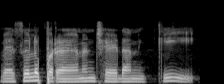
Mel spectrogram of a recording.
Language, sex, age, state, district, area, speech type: Telugu, male, 45-60, Andhra Pradesh, West Godavari, rural, spontaneous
